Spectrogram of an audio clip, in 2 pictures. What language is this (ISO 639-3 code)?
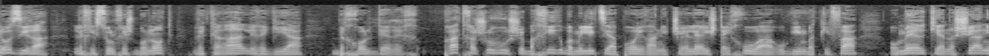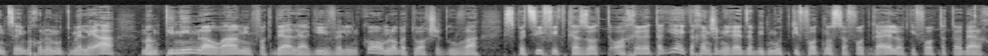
heb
